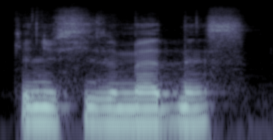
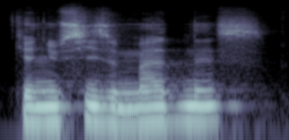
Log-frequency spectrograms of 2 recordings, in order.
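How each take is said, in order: Both takes have the same delivery.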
